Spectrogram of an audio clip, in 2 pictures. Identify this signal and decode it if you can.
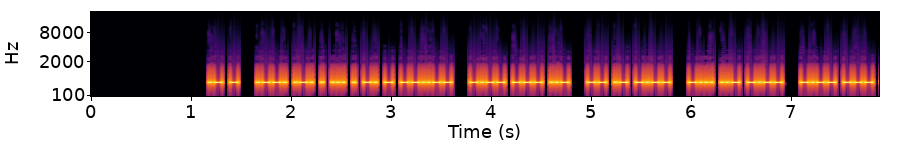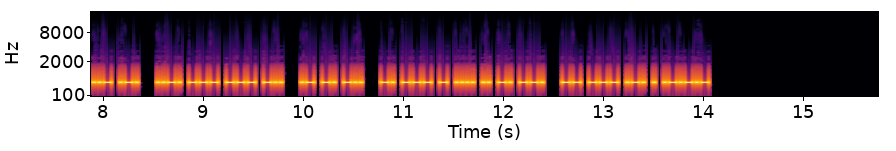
Morse code, heard as a keyed tone, about 44 wpm, 700 Hz. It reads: AT PRESENT, YOU MAY BUY YOUR FOOD AND NOTHING MORE.
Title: Sentences from Top 800 Words 45wpm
